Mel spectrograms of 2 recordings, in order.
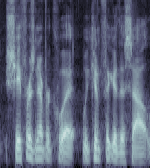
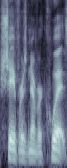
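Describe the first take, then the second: First: Put-on softer, soothing encouragement to a small child; gentle coaching. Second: Said in the usual way. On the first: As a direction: calmly reassure a frustrated kid that Schaefer's never quit. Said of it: "I'll say that again in a moment like that when he starts to get frustrated". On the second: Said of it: "I'll say that again in a moment like that".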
